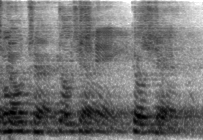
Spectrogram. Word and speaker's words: Gaucher: Then the powers that be said it was Gaucher. And I still don't know what the right way is, but I'm gonna. It's Gaucher.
